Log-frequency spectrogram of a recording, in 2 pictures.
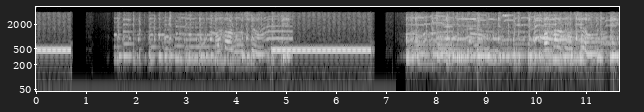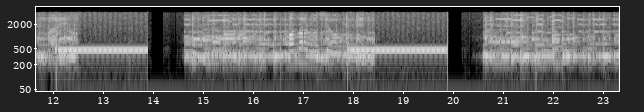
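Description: A telephone ringing tone on a line before a call connects: several steady, even buzzing tone bursts alternate with longer stretches of muffled, narrow-band sound.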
